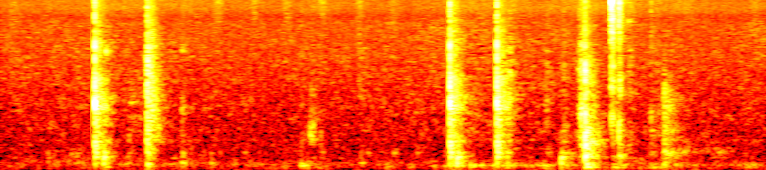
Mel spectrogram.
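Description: Scattered sharp clicks of a computer mouse and keyboard: a few single clicks in the first half, then a quicker run of about half a dozen clicks while code is scrolled and highlighted.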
